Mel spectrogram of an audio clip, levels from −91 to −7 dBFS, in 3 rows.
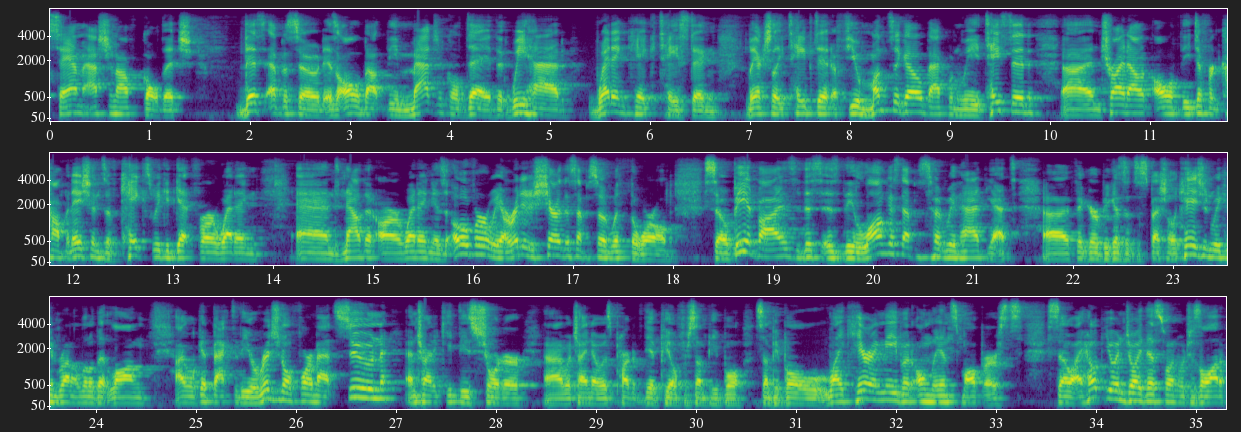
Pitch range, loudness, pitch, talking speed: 110-150 Hz, -19 LUFS, 130 Hz, 235 wpm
